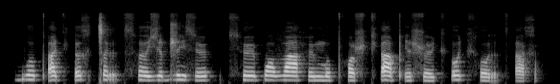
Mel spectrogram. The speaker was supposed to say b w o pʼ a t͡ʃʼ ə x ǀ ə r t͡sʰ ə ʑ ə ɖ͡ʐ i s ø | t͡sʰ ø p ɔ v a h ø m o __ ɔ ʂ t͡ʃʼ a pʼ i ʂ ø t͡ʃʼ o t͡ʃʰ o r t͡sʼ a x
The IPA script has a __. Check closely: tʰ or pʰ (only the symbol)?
pʰ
